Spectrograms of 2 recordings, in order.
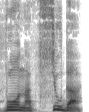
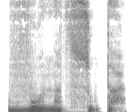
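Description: First: Slow, much louder shout. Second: Slow, much softer; barely audible fury; very quiet. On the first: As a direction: roar it out in fury. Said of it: "Таким взбешённым его никто ещё не видел". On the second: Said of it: "Это было произнесено так тихо". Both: Acted.

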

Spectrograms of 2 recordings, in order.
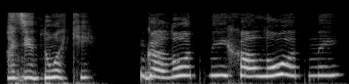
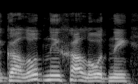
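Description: First: High, slow, wavering "голодный и холодный" on the verge of crying; mama echoing the words, starting to cry; tearful. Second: Said in the usual way. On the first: A narrator's reading. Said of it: "повторила мама мумитроля и расплакалась". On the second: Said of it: "прочла вслух".

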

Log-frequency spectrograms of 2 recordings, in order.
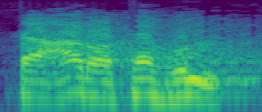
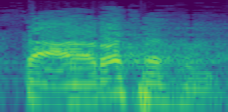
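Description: First: فعرفهم slow, ف set apart and ع pushed; push after fa. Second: فعرفهم run together, no push on ع; wrong stress. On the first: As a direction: lean on عرفهم after a light ف in فعرفهم. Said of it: "قل". (نطق فعرفهم بدفع العين بعد الفاء) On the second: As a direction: say فعرفهم quicker as one word. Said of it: "ولا تقل". (نطق فعرفهم دون دفع العين) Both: Shown as a demonstration.

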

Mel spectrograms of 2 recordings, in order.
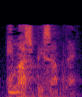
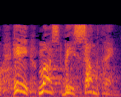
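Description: First: "He must be something" breathed as a soft whisper; whispered echo. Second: Said in the usual way. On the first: Shown as a demonstration. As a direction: drop to a hushed whisper of awe. Repeated line, then whispered echo.

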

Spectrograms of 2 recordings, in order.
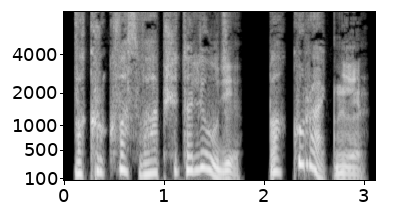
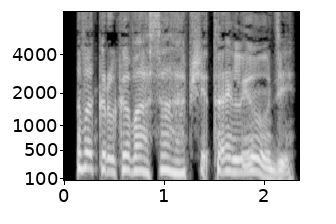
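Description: First: Высокий возмущённый вскрик девушки; резко, с обидой, выше обычного; возмущённо. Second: Передразнивая: пискляво, высоко, медленно; кривляясь, тонким голоском; писклявый голос. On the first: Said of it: "и возмутилась". (возмущённый девичий голос) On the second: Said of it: "писклявым голосом". (писклявое передразнивание) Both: Acted.

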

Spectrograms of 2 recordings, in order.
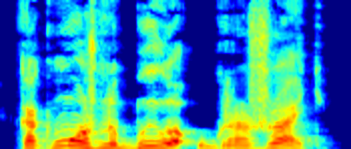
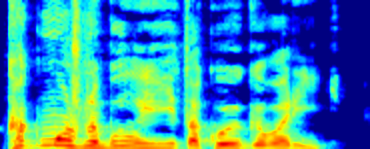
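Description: First: Loud stress on можно, falling; angry reproach. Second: High, loud stress on можно; angry reproach. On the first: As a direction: press можно again in anger. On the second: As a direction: lean hard on можно in anger. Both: Acted. Heroine berates demon.

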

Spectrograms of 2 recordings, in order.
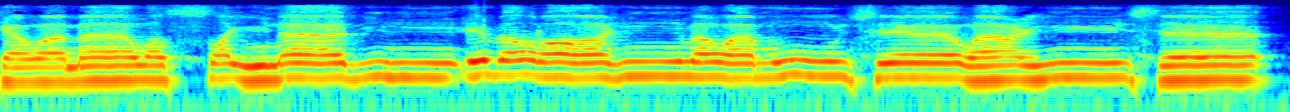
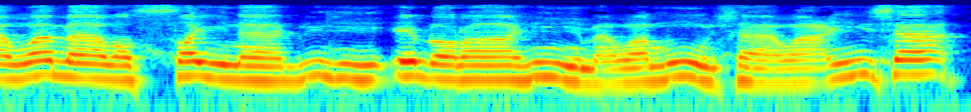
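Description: First: Slow recitation, موسى and عيسى ending between a and e; موسى and عيسى with half-tilted final vowels; taqlil. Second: Said in the usual way. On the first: Shown as a demonstration. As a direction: chant slowly, saying موسى as musè, عيسى as isè. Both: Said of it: "بالتقليل".

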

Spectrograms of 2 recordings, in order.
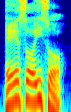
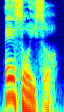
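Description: First: Higher, sudden echo of the innkeeper's words; Strider cutting in. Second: Said in the usual way. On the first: Acted. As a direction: snap his words back at him. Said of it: "dijo Trancos de pronto".

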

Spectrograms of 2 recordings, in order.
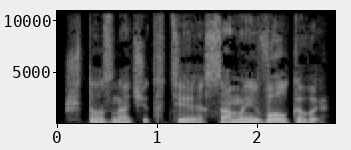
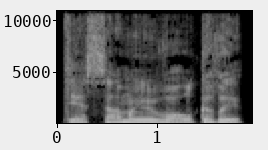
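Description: First: Slow, lower, puzzled frown; frowning question. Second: Said in the usual way. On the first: A narrator's reading. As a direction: ask it with a suspicious frown. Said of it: "нахмурился я".

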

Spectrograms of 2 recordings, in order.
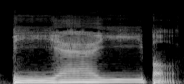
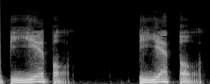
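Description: First: "able" with a long gliding ay, held out; full diphthong. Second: "able" with a short flat eh, be-yeb-ble; wrong short vowel. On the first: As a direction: slowly stretch the ay in "able". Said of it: "注意这个able的双元音". (“able”双元音拉长、滑动) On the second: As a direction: mispronounce "able" without the ay glide. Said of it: "千万别发成". (故意把“able”读成短音“耶”) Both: Shown as a demonstration.

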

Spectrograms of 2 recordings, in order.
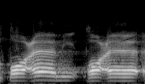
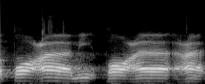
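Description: First: "طعام" with the long aa tilted towards 'ay'; thin the vowel of "طعا" into a fronted 'eh'; taqleel, tilted vowel. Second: "طعام" with heavy T and plain open 'aa'; correct open fatha. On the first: Teacher showing the error to avoid, tilted fronted aa. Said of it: "هذه تقليل". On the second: Teacher giving students the correct form, open light aa. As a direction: open the aa in "طعا" fully, untilted. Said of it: "وإنما هي". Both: Shown as a demonstration.

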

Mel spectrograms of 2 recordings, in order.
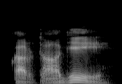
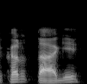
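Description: First: Low, slow, stunned echo; dumbfounded. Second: Said in the usual way. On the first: A narrator's reading. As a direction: repeat the word slowly in a low, stunned voice. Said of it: "повторил ошеломлённый до зубной боли старейшина". (ошеломлённо, низко и медленно)

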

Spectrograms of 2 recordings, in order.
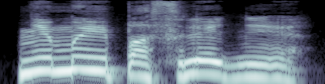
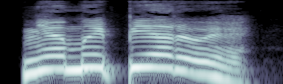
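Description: First: Мы stressed again, falling. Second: Мы stressed, slow and high. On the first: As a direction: lean on мы in «не мы и последние». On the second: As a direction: lean on мы in «Не мы первые». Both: Acted. Mouse sums up. (ударение на «мы»)

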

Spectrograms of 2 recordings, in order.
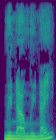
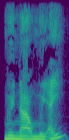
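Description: First: Người nào người nấy with an n before the vowel of nấy; with the added n sound. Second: Người nào người ấy with a bare vowel on ấy; without the added sound. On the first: Teacher demonstrating the form with the added sound, n-initial. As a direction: put a clear n at the start of nấy. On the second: Teacher demonstrating the form before the added sound, plain. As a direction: say ấy with no n at the start. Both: Shown as a demonstration. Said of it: "hiện tượng thêm âm".

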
